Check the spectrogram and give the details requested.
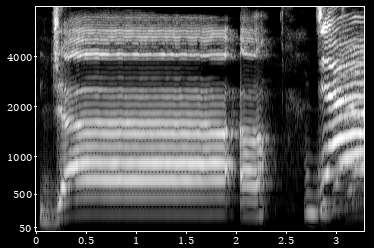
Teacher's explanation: सिर्फ और सिर्फ हम एक अलिफ की मिक दार खींच के पढ़ेंगे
